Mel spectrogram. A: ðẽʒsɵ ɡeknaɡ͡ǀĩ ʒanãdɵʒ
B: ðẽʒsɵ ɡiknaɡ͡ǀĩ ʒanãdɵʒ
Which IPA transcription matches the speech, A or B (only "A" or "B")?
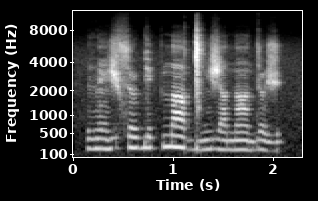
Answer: A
